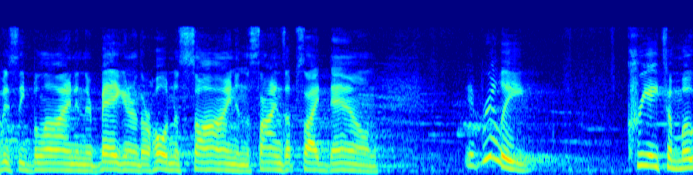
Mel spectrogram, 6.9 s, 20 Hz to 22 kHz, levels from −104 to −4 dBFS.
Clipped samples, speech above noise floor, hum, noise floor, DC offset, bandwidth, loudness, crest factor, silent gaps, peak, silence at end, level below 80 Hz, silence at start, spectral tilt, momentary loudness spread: under 0.1%; 27 dB; none; -71 dBFS; under 0.1%; 11.5 kHz; -44 LUFS; 16 dB; none; -28 dBFS; 0 s; -86 dBFS; 0 s; -5.5 dB/octave; 13 LU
